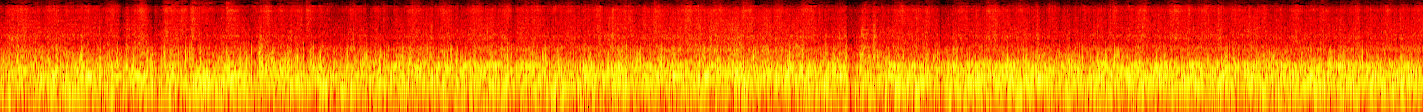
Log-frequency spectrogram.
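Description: Passenger train running: a steady, loud rumble of wheels on the rails, with no clear clickety-clack beat.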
